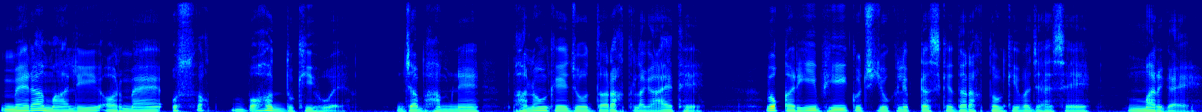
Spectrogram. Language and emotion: Urdu, sad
